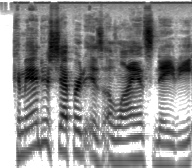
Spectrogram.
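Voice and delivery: plain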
